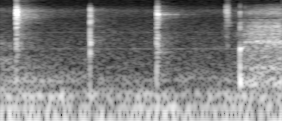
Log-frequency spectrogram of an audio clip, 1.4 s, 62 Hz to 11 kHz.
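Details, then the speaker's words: Gate1 universal gate receiver during keyfob programming (P1 pressed, LED on): sharp, dry relay clicks, four to five in about a second, confirming the remote registered; normal. "by the second time you hear the clicking noise that means it register the remote on the receiver as you can hear there"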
